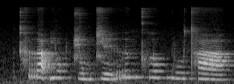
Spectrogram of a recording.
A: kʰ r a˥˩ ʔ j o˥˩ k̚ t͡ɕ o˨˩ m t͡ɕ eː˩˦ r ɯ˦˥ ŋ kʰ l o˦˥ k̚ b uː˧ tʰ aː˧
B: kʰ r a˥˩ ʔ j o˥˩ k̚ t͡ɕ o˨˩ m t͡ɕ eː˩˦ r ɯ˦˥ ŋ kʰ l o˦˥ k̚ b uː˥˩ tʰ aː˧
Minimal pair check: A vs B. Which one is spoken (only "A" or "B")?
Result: A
